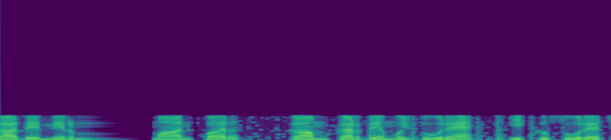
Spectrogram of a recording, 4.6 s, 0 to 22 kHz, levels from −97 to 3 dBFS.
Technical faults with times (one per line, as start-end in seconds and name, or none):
0.00-4.58 overdone noise removal
0.60-1.16 call audio freeze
